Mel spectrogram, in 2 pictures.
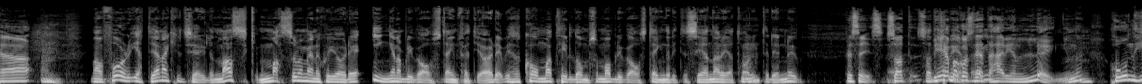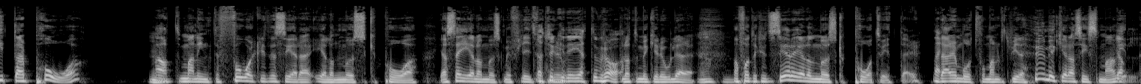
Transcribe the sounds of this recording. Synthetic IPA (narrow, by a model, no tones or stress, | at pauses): manfoːɾjɛt̪ːəjæːɳakʰɾɪt̪ɪseːɾaeːlɛnmaskmasːʊɾmɛmɛnːɪɧʊɾjœːɖɛɪŋːənhabliːvɪt̪ɑːvst̪ɛŋd̪fœɾat̪jœːɾad̪ɛvɪskakʰɔmːat̪ʰɪld̪ɔmsɔmhabliːvɪt̪ɑːvst̪ɛŋd̪aliːt̪əseːnaɾəjɑt̪ʰɑːɾɪnt̪əd̪ɛnʉ̟ː | pʰɾɛsiːssɔat̪sɔat̪kʰanmakɔnt̪eːad̪ɛɦæːɾæɾɛnlœŋnhʊnɦɪt̪ːaɾpʰɔ | at̪manɪnt̪əfoːɾkʰɾɪt̪ɪseːɾaʔeːlɔnmɵskpʰɔjɑːsɛjəɾeːlɔnmɵskmɛfliːt̪jt̪ʰʏːəɖɛæjɛt̪ːəbɾɑːloːt̪ːɛmʏkːəɾuːlɪɡaɾəmanfoɾɪnt̪kɾɪt̪̬ɪseːɾaeːlɔnmɵskpʰɔt̪ʰvɪt̪ːə̰ɾd̪æːɾɛmuːt̪foːɾmanspiːd̪ahɵɾmʏkːəɾasɪsmːanvɪ̰l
